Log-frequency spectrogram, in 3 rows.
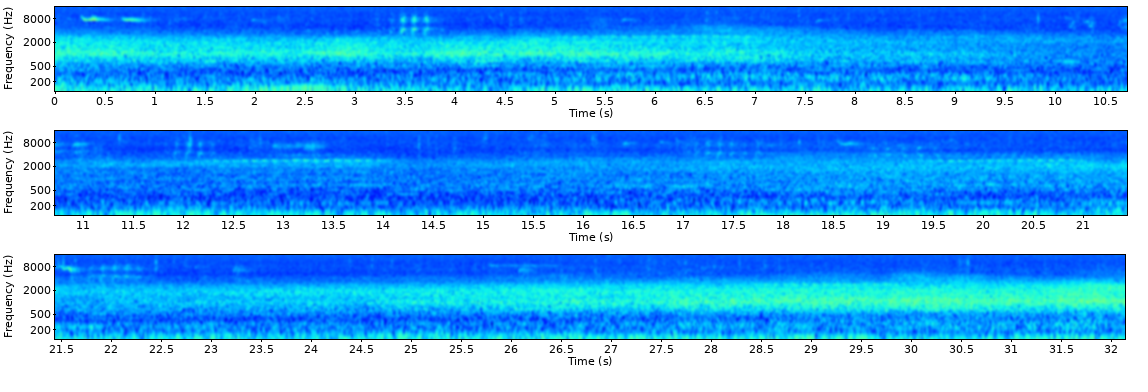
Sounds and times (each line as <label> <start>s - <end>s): heavy traffic sounds 0.0s - 32.1s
